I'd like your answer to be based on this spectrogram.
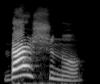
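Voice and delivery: loud furious shout; Harry shouting at Malfoy. Acted. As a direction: demand it back at full voice. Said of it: "diye bağırdı Harry".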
